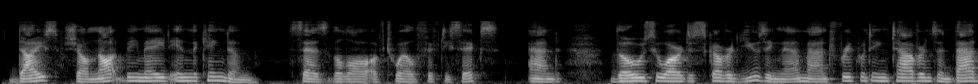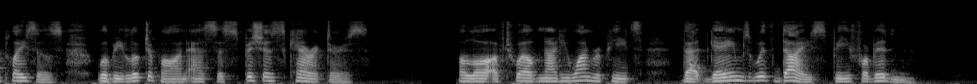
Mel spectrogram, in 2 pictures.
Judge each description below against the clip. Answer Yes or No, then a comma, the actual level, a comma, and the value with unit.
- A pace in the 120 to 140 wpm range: Yes, slow, 135 wpm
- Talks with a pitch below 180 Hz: Yes, medium, 140 Hz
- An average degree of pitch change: Yes, average, 3.9 semitones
